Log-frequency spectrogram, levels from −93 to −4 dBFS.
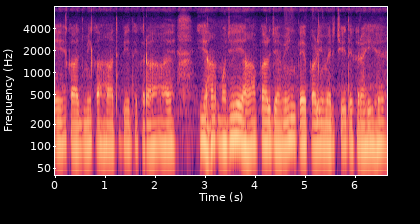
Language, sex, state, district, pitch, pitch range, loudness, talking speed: Hindi, male, Madhya Pradesh, Katni, 105 Hz, 100-110 Hz, -21 LUFS, 170 wpm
